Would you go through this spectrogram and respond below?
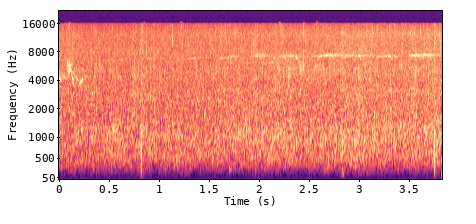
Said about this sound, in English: Feel how the river modifies its flow and increases and decreases its intensity. Be still. Although the rhythm of the river changes, the growing intensity of the river doesn't affect you.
